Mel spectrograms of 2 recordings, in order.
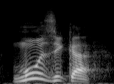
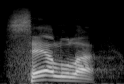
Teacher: a sílaba tônica é a antepenúltima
